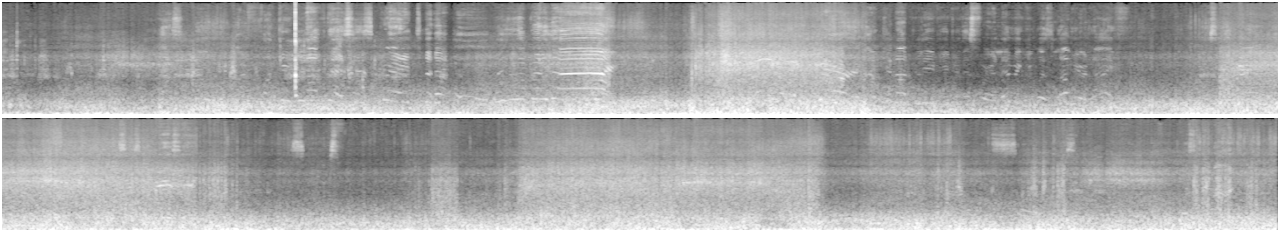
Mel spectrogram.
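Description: Wind buffeting an action camera's microphone in the airflow of a tandem paraglider in flight: a loud, steady, rough rumble with brief gusty swells.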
